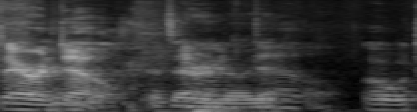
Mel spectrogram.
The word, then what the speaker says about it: Arendelle: It's Arendelle. That's Arendelle. Yeah. Oh, what did you say? Arendelle. It's spelled Oh, okay.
